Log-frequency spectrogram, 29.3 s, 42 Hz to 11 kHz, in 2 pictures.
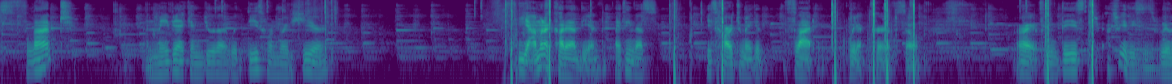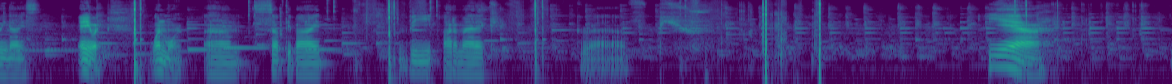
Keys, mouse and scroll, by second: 0.8-1.4 scroll down 1, 1.4 scroll up 1, 1.8 scroll down 2, 2.7 right click, 3.2 right click, 4.1 g, 5.9 click, 6.5 shift+middle click, 8.6 shift+middle click, 10.6 shift+middle click, 11.2 shift+middle click, 11.6-12.7 scroll down 4, 12.7 right click, 13.5 shift+right click, 16.3 w, 18.7 right click, 19.5 v, 21.3 g, 23.1 click, 24.0 scroll up 2, 24.4 shift+middle click, 27.4 Tab, 27.8-28.8 scroll down 4, 28.8-29.3 scroll up 1.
